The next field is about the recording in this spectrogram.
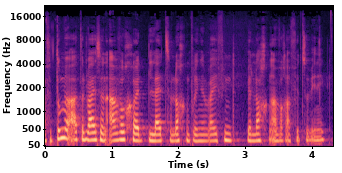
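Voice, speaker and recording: A woman in a Salzburg accent, very fast and monotone with flat intonation, over noticeable background noise. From Austria, Salzburg. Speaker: dating podcast guest, single. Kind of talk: casual interview chat. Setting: studio, in person.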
